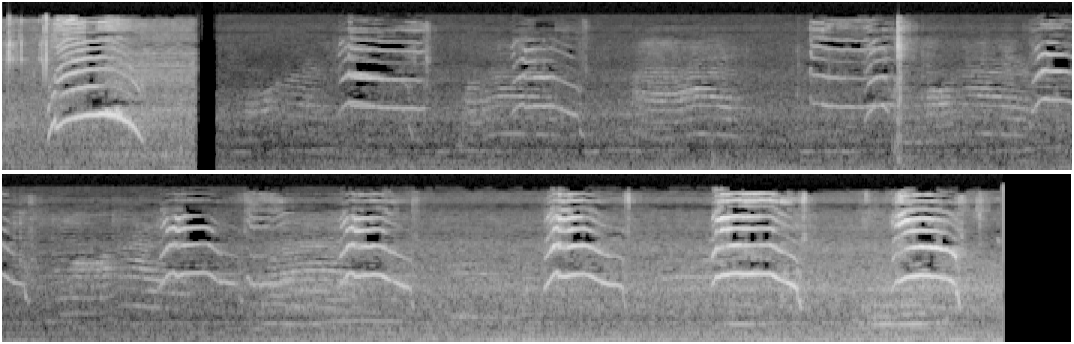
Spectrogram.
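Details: Kitten giving a long run of high, rapid meows, each short and arched in pitch, coming close together and growing louder toward the end, over a low background hum.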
